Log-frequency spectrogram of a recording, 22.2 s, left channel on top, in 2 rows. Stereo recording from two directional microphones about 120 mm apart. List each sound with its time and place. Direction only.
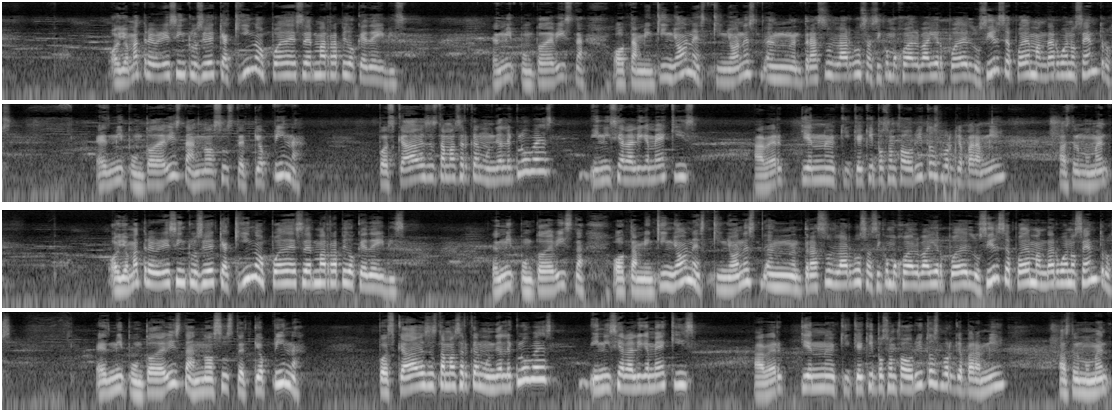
1.0 s speech: 45° right (ahead or behind)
